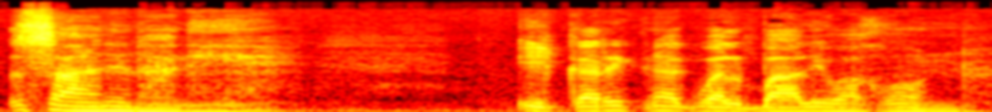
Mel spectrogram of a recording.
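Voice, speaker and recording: A man's voice: mid-range voice, a little slow, breathy edge, soft background music. A man playing a desperate, submissive husband with a Filipino accent, begging in an Ilocano radio drama. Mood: pleading.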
